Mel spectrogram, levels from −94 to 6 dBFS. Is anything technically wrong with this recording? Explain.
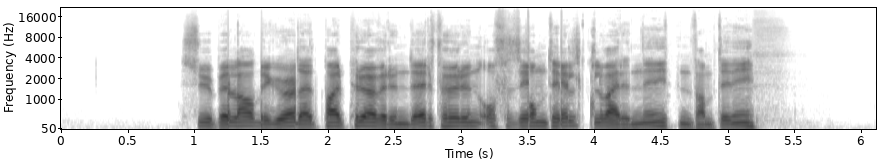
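Yes. Chunks out of order at 1.25–1.75 s, just before "et par prøverunder før", and at 3.5–4.0 s, after "par prøverunder før hun". In each, one 250 ms chunk arrives late and plays after its successor. The speech briefly jumbles, with three hard joins.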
